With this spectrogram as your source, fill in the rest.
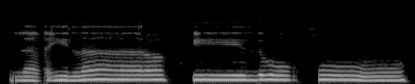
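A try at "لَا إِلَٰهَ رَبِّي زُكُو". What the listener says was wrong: Oke, kepanjangan, masih kepanjangan. La ilaha Rabbi Zuku.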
